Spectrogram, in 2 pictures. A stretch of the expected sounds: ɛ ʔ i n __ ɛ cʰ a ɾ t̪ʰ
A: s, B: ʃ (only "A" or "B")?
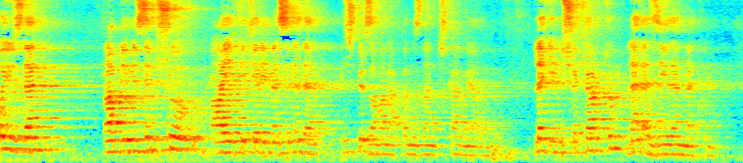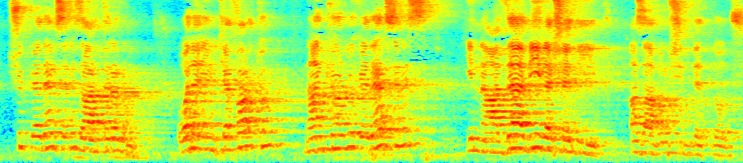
B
